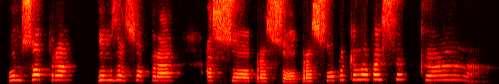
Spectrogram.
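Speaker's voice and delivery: put-on high, soft sing-song voice for a small child; coaxing a little girl. Retelling how she calmed a crying girl, high and soft. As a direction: coax her gently to blow on the doll.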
